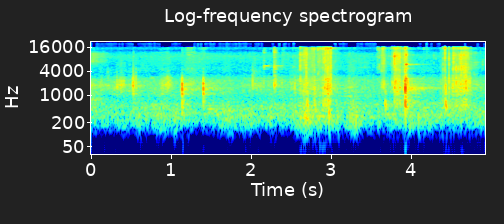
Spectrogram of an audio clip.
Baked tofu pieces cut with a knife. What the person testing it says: Hear how crispy they are. Wow, they are extra crispy today.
